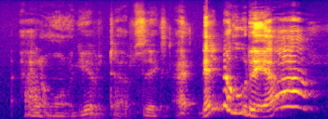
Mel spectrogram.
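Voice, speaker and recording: A man with an American accent talks at a moderate pace. Noticeable background noise and audible room echo surround his voice. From Oklahoma, rural. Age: 60s. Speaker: retired high school basketball coach. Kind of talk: interview storytelling. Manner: animated.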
